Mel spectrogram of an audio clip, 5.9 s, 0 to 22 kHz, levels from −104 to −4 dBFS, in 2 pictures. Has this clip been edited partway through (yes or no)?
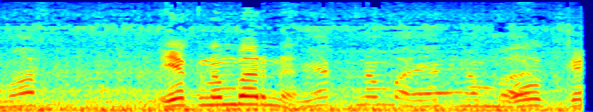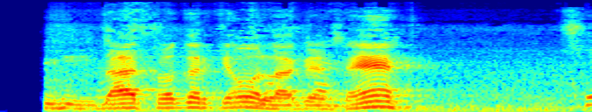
yes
